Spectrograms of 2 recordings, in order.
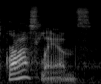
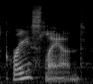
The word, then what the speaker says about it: grassland: talking about grasshoppers and how their habitat was grasslands. And she pronounced grasslands Graceland.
